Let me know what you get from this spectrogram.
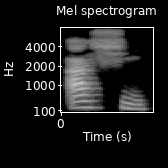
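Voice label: "ashi", Nigerian Pidgin, female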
